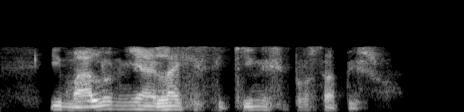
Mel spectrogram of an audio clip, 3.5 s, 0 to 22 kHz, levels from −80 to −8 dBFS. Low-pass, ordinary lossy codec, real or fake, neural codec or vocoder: 7.2 kHz; AAC, 16 kbps; fake; codec, 16 kHz, 6 kbps, DAC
